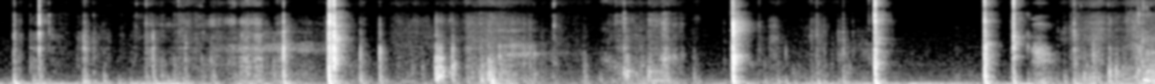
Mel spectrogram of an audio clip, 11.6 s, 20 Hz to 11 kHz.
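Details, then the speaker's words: John Deere skid steer rocker/parking brake switch AT405202 after repair with the white piece straightened and seated further: crisp, distinct single clicks stepping through each position; firm detents, switch working as it should. "think you fixed it that's how it's supposed to sound ladies and gentlemen it's supposed to click here to turn the parking brake on and then right there and then one more"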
